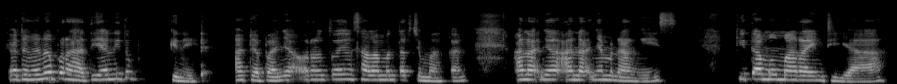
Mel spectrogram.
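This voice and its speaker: A woman's voice: medium pitch, normal speed. A middle-aged woman with an Indonesian accent, a clinic founder giving parents informal advice, explaining patiently and acting out short quotes.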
